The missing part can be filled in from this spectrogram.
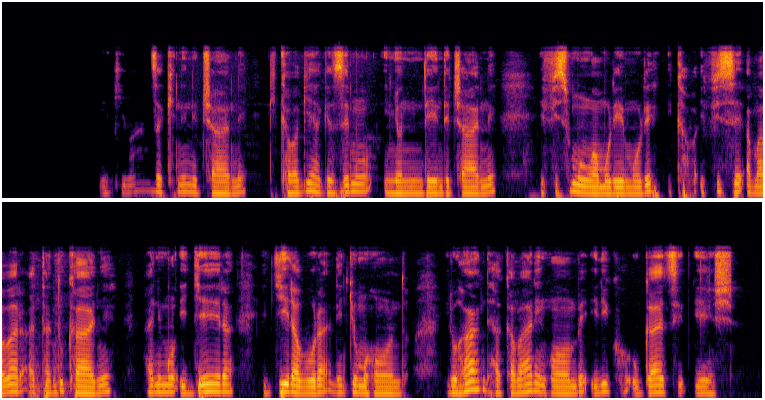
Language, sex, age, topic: Rundi, female, 18-24, agriculture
